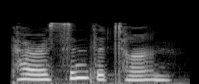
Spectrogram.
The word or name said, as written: parasyntheton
